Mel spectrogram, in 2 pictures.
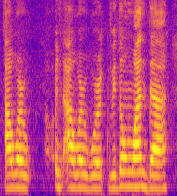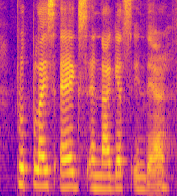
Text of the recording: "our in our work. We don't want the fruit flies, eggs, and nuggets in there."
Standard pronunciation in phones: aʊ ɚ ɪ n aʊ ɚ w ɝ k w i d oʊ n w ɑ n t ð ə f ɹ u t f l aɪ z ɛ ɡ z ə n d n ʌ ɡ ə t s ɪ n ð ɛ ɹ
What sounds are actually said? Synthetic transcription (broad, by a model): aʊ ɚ ɪ n aʊ ɚ w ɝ k w i d oʊ n w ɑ n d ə p ɹ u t p l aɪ s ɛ ɡ s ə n n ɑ ɡ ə t s ɪ n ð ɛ ɹ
